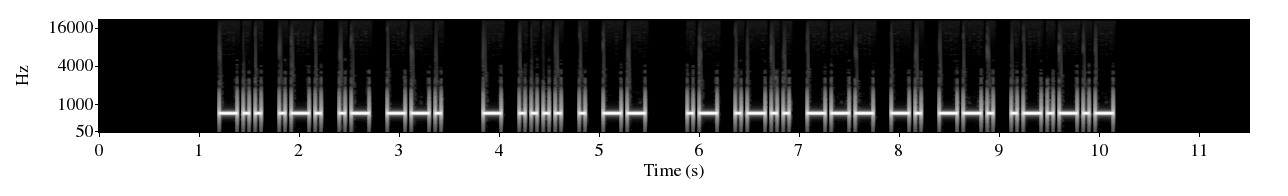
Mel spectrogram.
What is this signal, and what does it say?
Morse code, heard as a keyed tone, about 20 wpm, 700 Hz. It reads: DRAG THEM ALONG.
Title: Sentences from Top 1500 Words 20wpm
